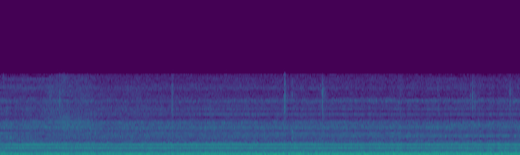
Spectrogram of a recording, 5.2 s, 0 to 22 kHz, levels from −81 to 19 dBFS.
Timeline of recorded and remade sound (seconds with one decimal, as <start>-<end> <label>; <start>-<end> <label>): 0.0-0.8 recorded; 0.8-1.5 remade; 1.5-5.2 recorded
